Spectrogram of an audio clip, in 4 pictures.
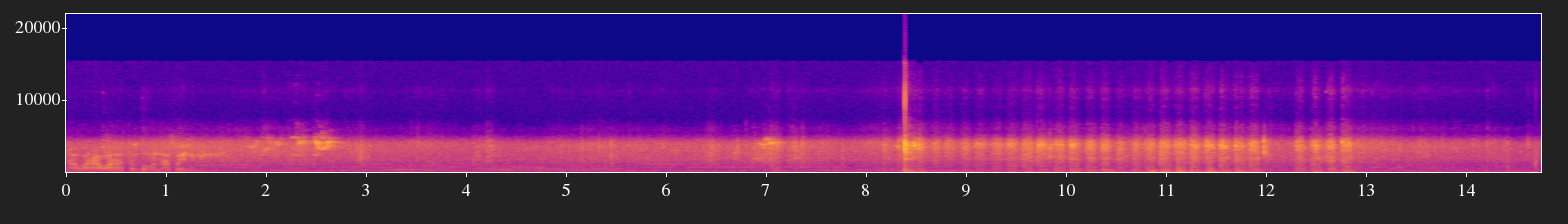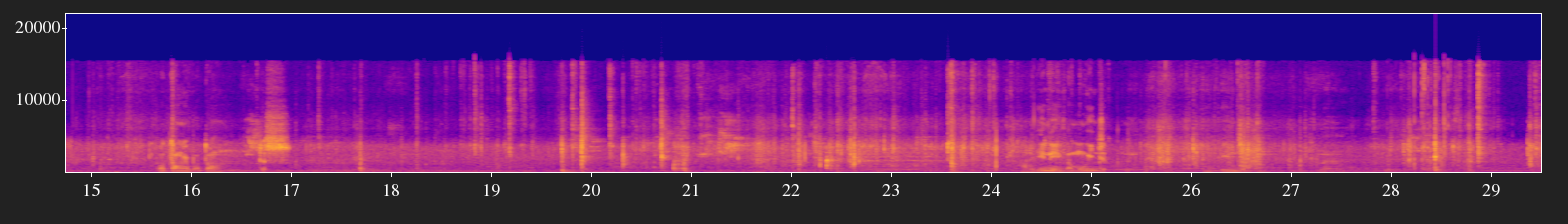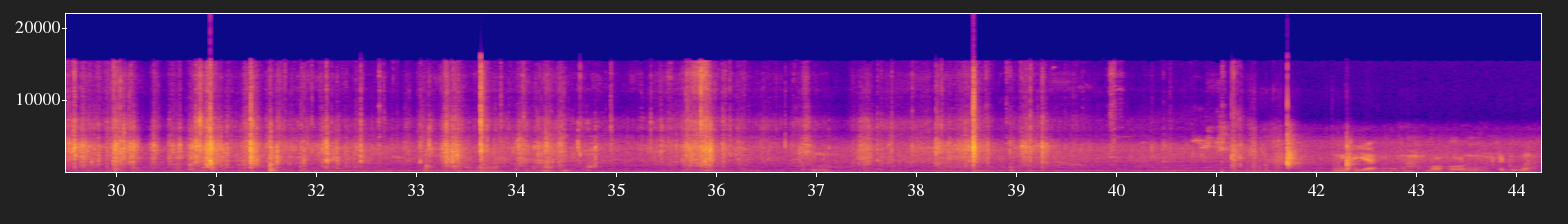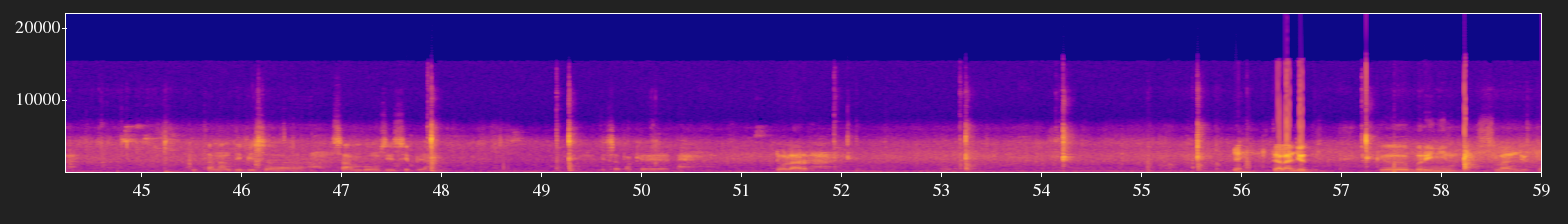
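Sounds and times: hand saw cutting wood: 8.4 - 13.1, 17.6 - 39.4
dry leaves and twigs crunching: 14.8 - 42.0.

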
